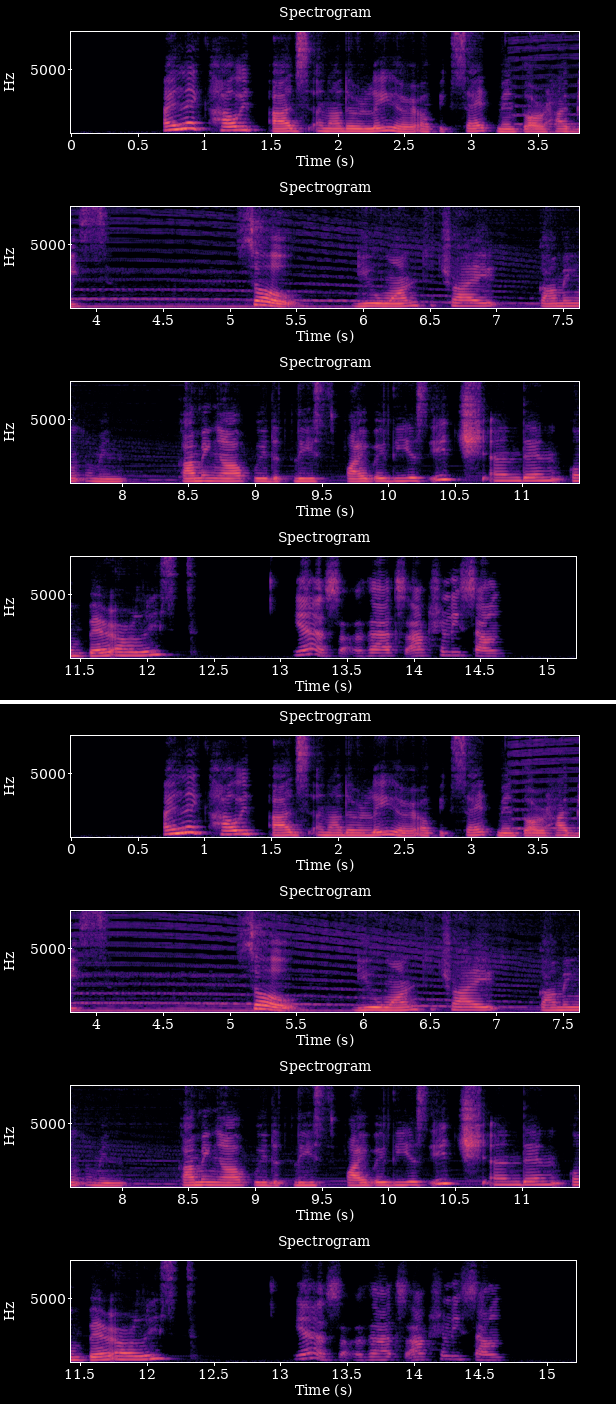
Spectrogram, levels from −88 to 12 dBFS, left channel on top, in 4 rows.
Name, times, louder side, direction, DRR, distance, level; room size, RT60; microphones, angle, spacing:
voice 1, 0.7-3.9 5.1-5.6 5.9-7.0 7.3-8.0 8.4-12.1, equal, 5° left, 0.5 m, -29 dB
sound 1, 3.3-11.8, right 2 dB, 30° right, 0.8 m, -50 dB
voice 2, 13.1-14.6, left 4 dB, 85° left, 0.9 m, -37 dB
2.7 x 2.2 x 2.6 m
head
